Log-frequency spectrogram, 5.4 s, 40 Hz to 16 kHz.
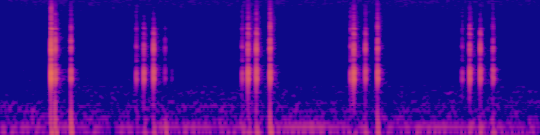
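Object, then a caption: Small frosted plastic case. A small hollow, translucent frosted plastic case, apparently empty, is held in both hands and tapped with fingertips and short nails. About fifteen quick, dry taps come in short clusters of two to four, each with a hollow midrange knock near 490 Hz, a bright clicky edge, and almost no ring, over a quiet background.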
